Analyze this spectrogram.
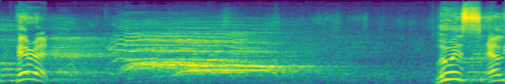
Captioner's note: audience cheering and applauding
